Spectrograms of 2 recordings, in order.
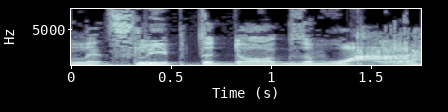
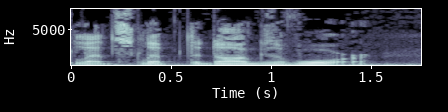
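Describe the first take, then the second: First: The verb is said with a vowel like 'sleep'. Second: The verb is said with the modern 'slip' vowel. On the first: This is closer to how it was said when written. "it was closer to" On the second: This is how it is said today. "in modern English, ... is stated like that"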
